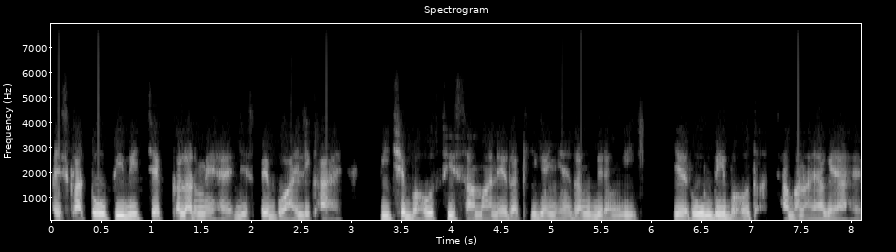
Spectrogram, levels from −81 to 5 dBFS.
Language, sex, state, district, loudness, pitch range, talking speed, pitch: Hindi, male, Bihar, Gopalganj, -18 LUFS, 120-130 Hz, 205 wpm, 125 Hz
